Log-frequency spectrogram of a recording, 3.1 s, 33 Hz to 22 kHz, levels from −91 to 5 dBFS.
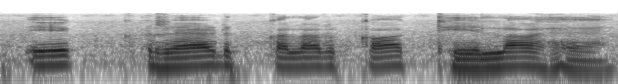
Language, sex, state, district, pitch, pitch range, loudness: Hindi, male, Uttar Pradesh, Shamli, 130 Hz, 120-140 Hz, -14 LUFS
